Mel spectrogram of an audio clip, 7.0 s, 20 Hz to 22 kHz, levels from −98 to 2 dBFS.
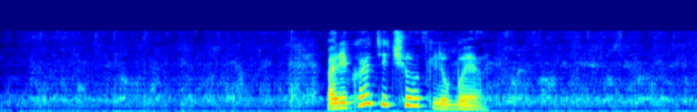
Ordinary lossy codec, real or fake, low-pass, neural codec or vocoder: none; fake; 7.2 kHz; codec, 16 kHz, 4.8 kbps, FACodec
